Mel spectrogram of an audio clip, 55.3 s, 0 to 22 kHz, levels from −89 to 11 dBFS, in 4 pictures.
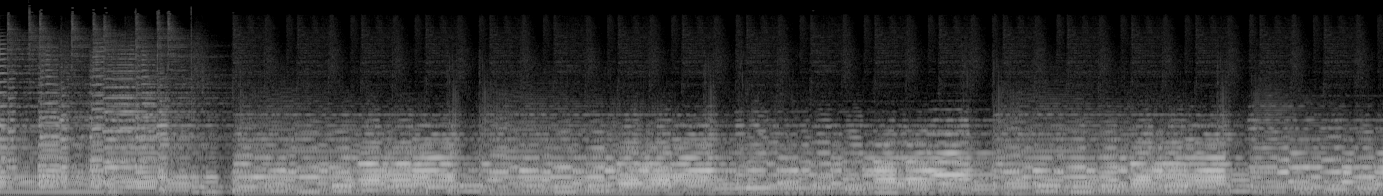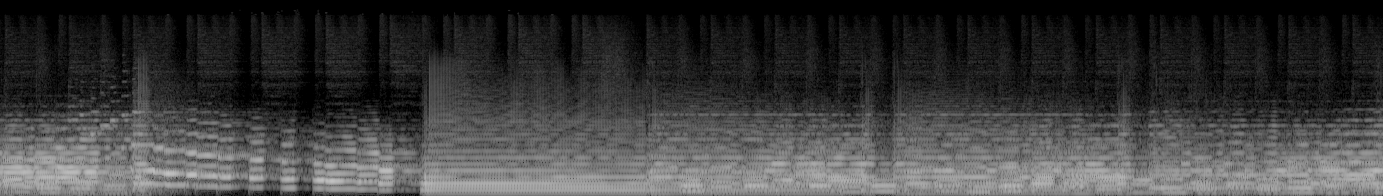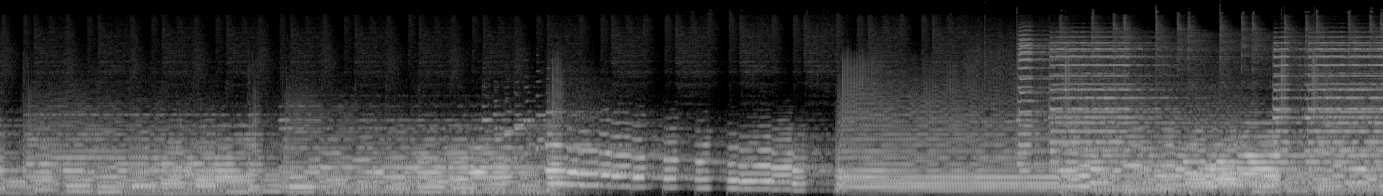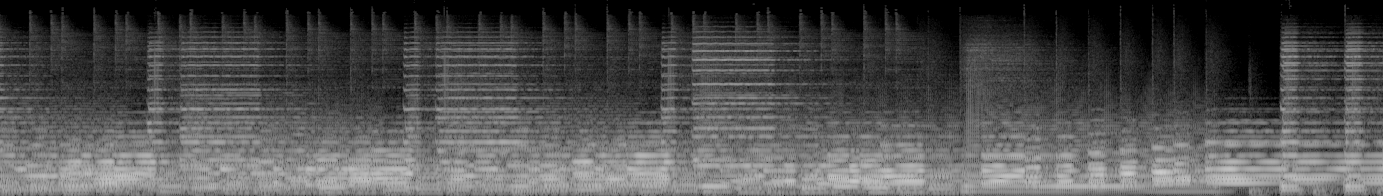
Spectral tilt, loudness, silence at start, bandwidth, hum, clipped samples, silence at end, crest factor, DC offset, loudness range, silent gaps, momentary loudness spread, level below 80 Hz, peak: -6 dB/octave; -20 LUFS; 0 s; 17 kHz; none; under 0.1%; 0 s; 16 dB; under 0.1%; 6 LU; none; 8 LU; -44 dBFS; -2 dBFS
